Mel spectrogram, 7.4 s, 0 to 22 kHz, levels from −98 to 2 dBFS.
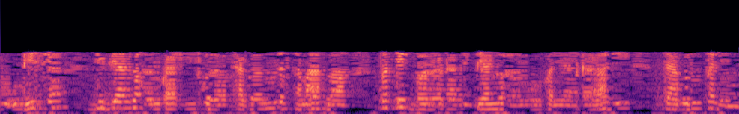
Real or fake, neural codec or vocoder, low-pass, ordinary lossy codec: real; none; 3.6 kHz; AAC, 24 kbps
